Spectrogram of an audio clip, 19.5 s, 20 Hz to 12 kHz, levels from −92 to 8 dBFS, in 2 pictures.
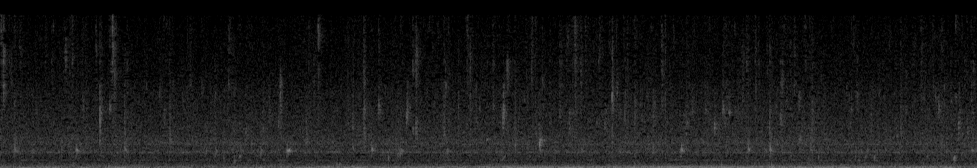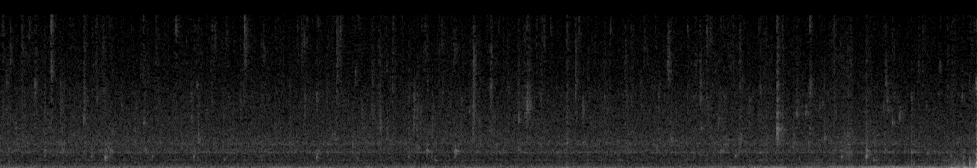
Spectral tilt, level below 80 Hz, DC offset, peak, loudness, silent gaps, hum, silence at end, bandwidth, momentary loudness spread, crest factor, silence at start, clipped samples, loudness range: -4 dB/octave; -56 dBFS; under 0.1%; -14 dBFS; -52 LUFS; none; none; 0 s; 11.5 kHz; 5 LU; 32 dB; 0 s; under 0.1%; 3 LU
